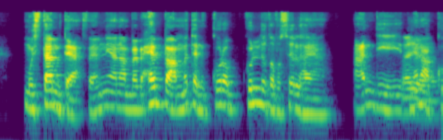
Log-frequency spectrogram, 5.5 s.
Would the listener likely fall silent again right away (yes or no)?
yes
